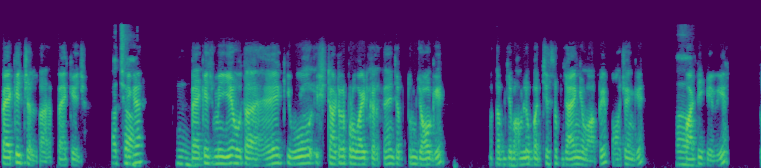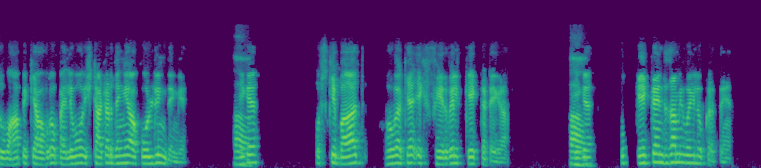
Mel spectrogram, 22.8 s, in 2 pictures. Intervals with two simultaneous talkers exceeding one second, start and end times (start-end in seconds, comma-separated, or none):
none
